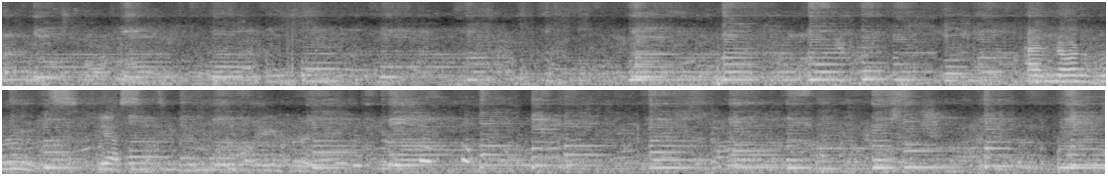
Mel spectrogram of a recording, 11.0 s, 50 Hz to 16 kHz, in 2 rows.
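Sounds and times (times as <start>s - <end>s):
plucked lute-like instrument: 0.0s - 11.0s.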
